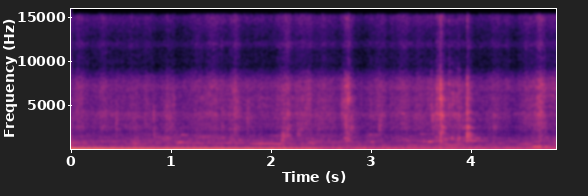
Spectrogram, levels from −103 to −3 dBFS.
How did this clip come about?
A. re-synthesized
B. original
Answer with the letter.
B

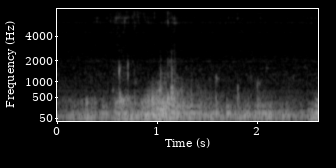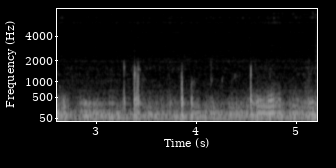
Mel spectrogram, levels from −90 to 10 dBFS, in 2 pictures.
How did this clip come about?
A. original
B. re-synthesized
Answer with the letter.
B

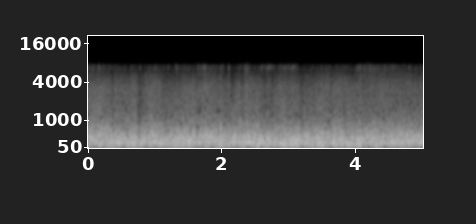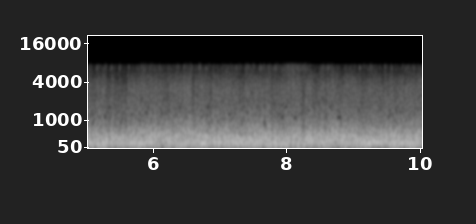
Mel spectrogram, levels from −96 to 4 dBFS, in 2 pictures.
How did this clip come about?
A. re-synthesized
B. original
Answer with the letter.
A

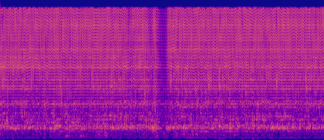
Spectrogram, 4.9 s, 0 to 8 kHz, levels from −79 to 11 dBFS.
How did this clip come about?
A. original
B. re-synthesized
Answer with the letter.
B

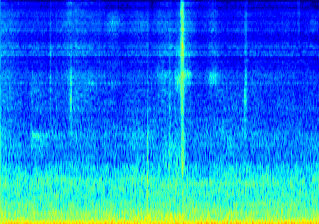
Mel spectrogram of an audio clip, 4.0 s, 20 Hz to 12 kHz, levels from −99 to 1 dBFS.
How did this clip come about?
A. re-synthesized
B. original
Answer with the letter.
A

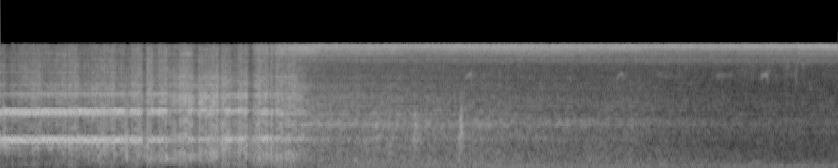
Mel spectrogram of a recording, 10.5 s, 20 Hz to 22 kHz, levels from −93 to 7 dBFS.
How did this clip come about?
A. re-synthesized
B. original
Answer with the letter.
A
